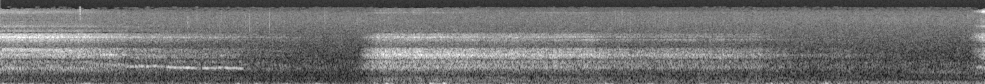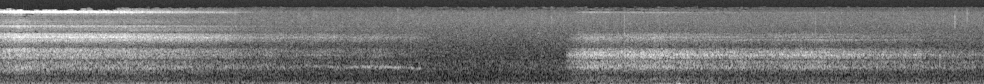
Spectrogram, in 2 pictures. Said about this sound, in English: Breathe gently in and out through your nose. Find that soft sound that we call ujjayi breath in yoga, of slightly closing the back of your throat as you breathe in and out to make this ocean-like sound.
